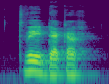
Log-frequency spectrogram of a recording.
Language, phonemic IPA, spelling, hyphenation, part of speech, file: Dutch, /ˈtʋeːˌdɛ.kər/, tweedekker, twee‧dek‧ker, noun, Nl-tweedekker.ogg
- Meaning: 1. biplane 2. a ship with two decks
